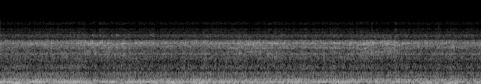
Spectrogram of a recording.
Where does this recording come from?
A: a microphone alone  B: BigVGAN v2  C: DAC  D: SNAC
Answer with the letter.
A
